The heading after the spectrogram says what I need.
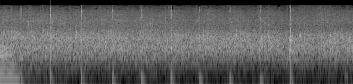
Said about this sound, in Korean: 다시 한번 하나님께 감사와 존귀와 영광의 박수 올려드리겠습니다.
